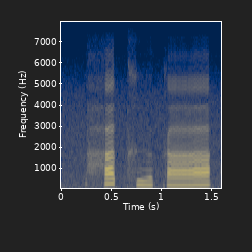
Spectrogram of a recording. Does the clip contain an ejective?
no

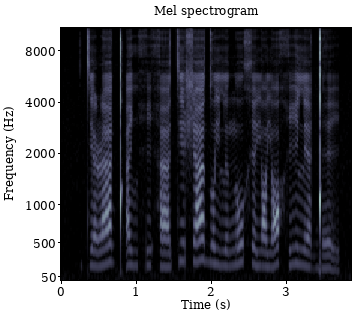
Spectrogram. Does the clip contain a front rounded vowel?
no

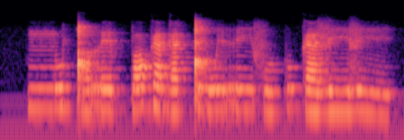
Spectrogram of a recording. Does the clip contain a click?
yes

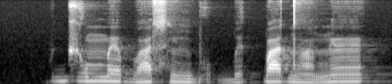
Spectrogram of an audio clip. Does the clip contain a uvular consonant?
no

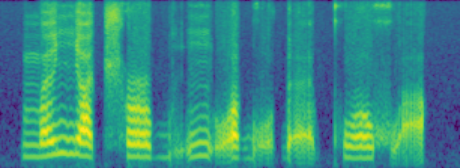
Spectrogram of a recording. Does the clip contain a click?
no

